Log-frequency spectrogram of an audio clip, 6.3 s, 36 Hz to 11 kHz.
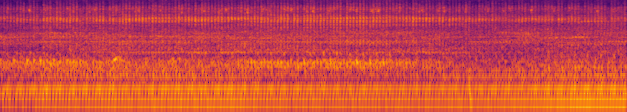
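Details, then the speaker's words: Ford Transit Connect diesel, idling just after a jump start with a Lidl 12V jump pack: steady light tapping about twice a second that follows engine speed. The source is not pinned down, and the alternator is also noted as squeaky. "you hear that knocking sounds horrible doesn't it"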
